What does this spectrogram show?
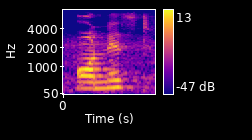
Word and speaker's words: honest: Similarly, an honest man. Here honest also we are not pronouncing H. We are only pronouncing the H is silent and we are pronouncing only the vowel sound of O.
